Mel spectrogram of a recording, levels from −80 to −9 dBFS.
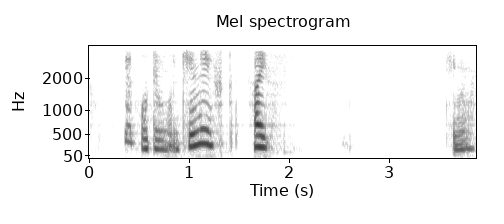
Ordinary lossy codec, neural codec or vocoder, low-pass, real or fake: none; codec, 24 kHz, 1 kbps, SNAC; 3.6 kHz; fake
